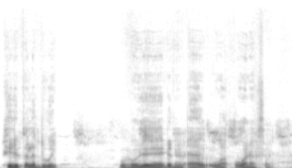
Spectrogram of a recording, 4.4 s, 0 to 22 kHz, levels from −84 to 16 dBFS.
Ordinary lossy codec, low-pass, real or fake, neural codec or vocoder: none; none; fake; codec, 44.1 kHz, 3.4 kbps, Pupu-Codec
